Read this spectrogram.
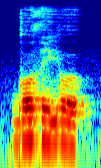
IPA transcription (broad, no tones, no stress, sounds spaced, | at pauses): ɡ o θ i j ʊ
